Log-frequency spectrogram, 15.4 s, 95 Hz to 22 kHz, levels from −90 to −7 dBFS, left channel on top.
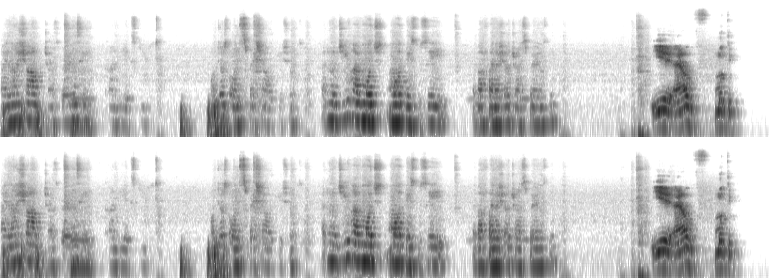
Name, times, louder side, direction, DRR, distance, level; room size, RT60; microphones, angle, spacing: voice 1, 0.0-1.8 2.2-3.2 4.2-8.8 9.4-11.3 12.7-13.0, equal, 50° right, -3 dB, 1.4 m, -35 dB
voice 2, 4.1-4.5 13.0-13.9 14.3-14.6, right 1 dB, 15° right, 4 dB, 0.4 m, -26 dB
4.1 x 3.2 x 2.3 m, 0.40 s
head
